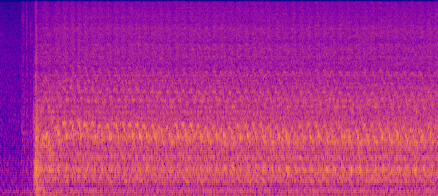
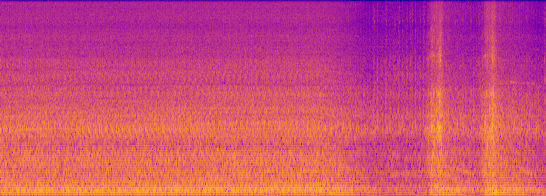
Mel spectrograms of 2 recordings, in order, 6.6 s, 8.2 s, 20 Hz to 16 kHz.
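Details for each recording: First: 1997 Ford F350 7.3 diesel that lost power, smoked white and died while pulling a skid steer; steady starter cranking, never firing, as water fills the fuel lines and injection system; owner expects long cranking to clear it. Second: 1997 Ford F350 7.3 diesel after water in fuel cleared: steady, even idle with smooth low rumble, no stumble or miss; running clean, though front tank still has water.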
